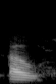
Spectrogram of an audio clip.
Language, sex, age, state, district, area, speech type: Bodo, male, 30-45, Assam, Udalguri, urban, conversation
